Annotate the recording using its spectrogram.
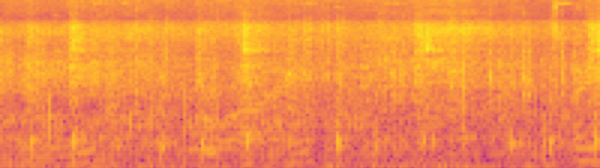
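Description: Carriage horse's hooves clip-clopping at a walk while pulling a carriage, an even beat of a little under two hoof strikes a second.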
